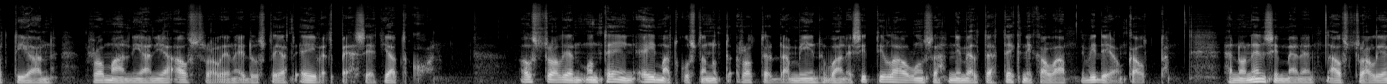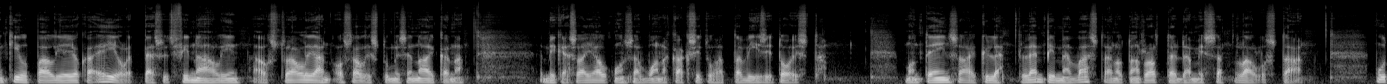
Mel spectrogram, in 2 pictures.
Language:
Finnish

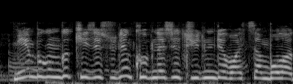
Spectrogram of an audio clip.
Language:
Kazakh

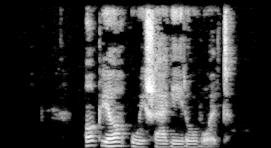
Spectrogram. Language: Hungarian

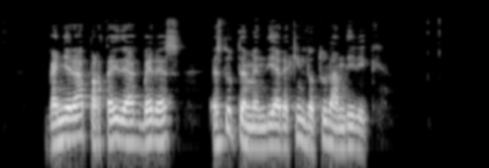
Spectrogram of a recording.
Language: Basque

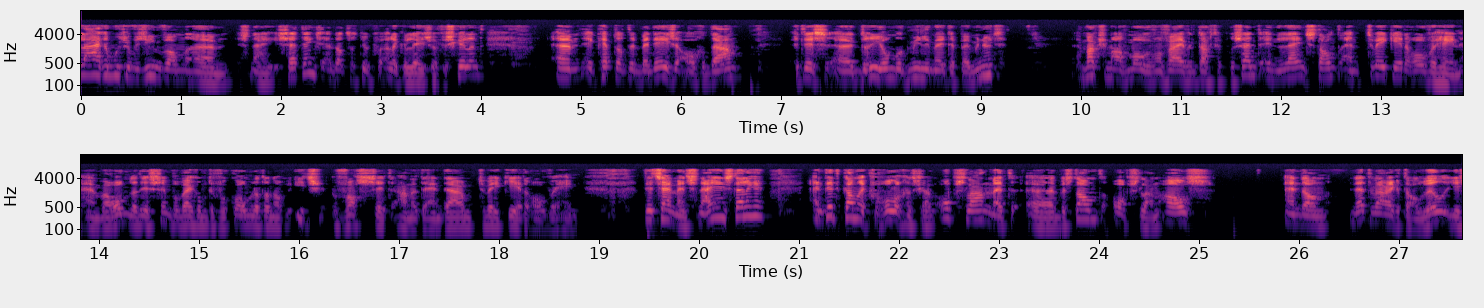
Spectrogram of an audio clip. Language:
Dutch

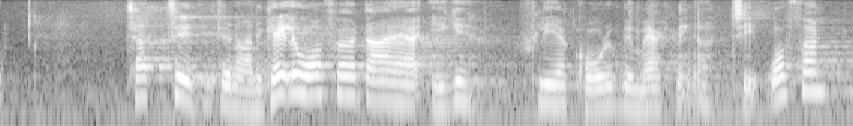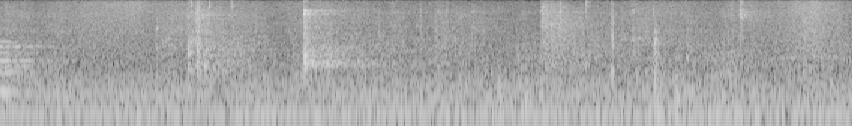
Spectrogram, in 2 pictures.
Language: Danish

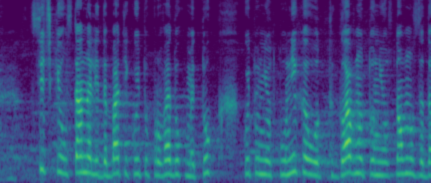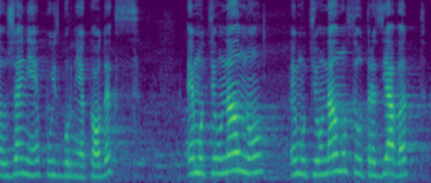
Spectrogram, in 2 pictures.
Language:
Bulgarian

